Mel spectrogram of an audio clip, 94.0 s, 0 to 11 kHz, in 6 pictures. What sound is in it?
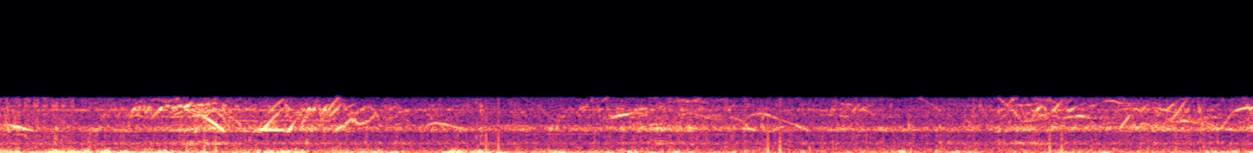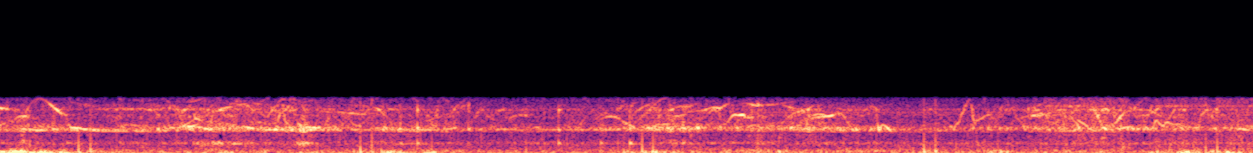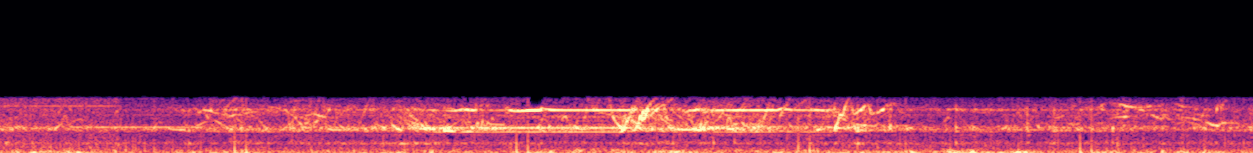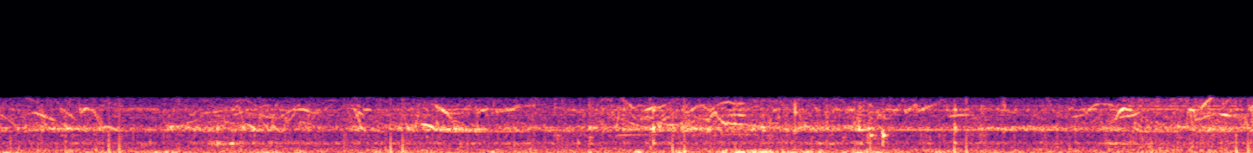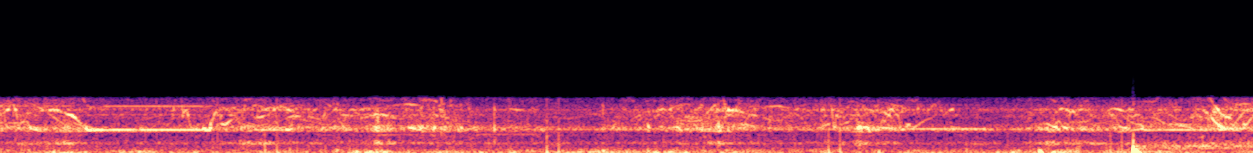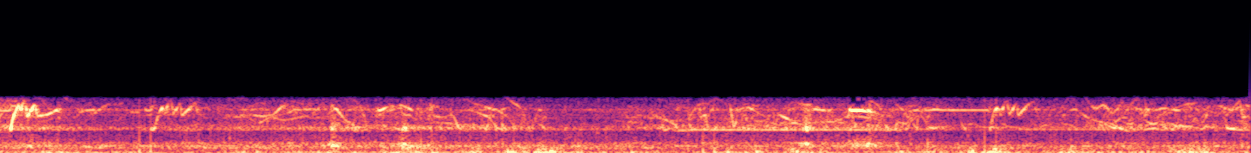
electronic generated sonic object non human female voices modulations sample 1
electronic algorithmic sonic objects
non-human-voices-modulation, female-voices, electronic-sound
